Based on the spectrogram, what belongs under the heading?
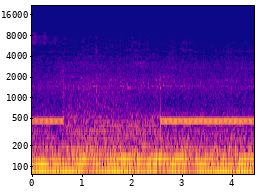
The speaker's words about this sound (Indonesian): Agar tidak begitu sepi, aku coba telepon pacarku untuk memberitahu kabar aku sedang ada di jalan pulang dan menanyakan dia sedang apa. Tapi ketika itu teleponku tidak diangkat.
